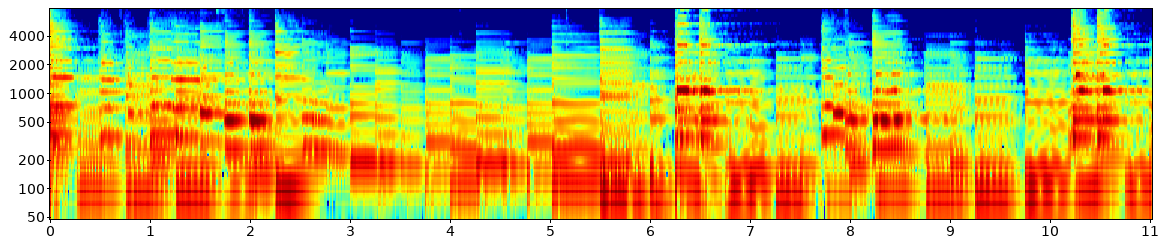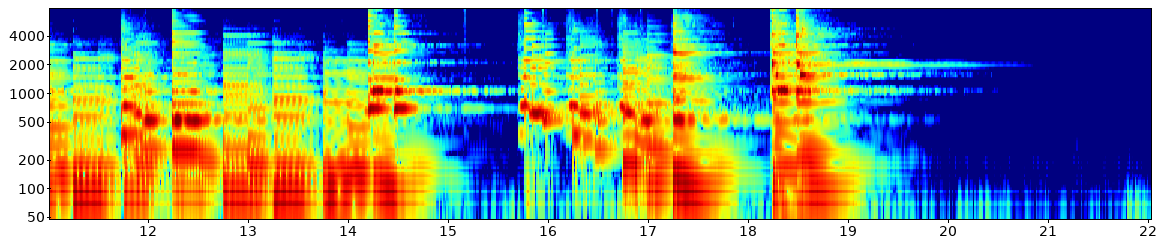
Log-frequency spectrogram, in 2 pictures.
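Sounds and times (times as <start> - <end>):
flute part in jazz music: 0.0 - 2.7, 6.2 - 9.6, 10.2 - 13.4, 14.2 - 20.3
jazz music: 0.0 - 20.3.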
